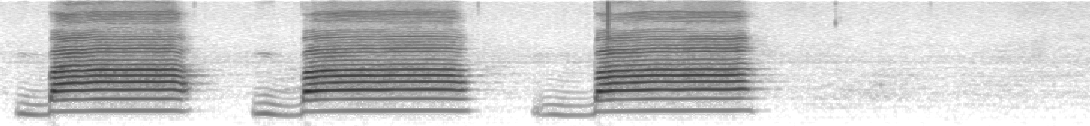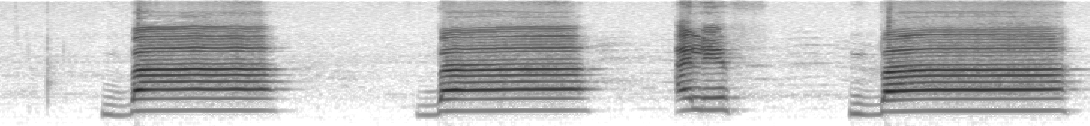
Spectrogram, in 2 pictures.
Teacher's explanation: ہونٹوں کے جو تری والے حصے ہیں نا، تری والے حصے کو ملانے سے با ادا ہو جائے گا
